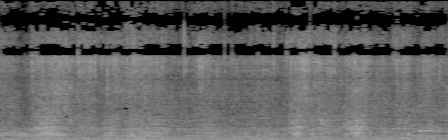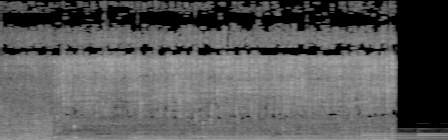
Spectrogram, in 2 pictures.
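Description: Hot water from a pull-out kitchen tap on its spray setting splashing over a stainless steel sink and drainer as it is rinsed; the water cuts off suddenly near the end.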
